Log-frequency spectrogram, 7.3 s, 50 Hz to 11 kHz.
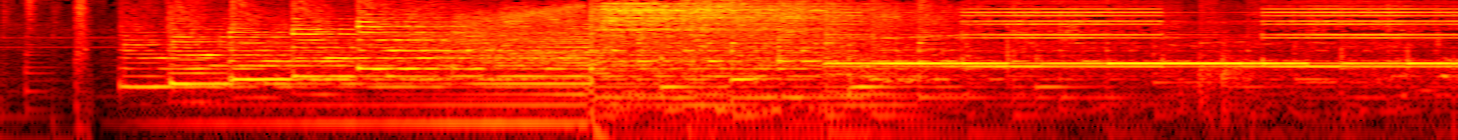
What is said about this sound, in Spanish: Este sonido que escuchan ha sobresaltado a muchos gaditanos sobre las 6 de esta pasada madrugada. Es un aviso por la alarma de terremoto que muchos tienen instalados a través de una aplicación en su móvil, aunque no lo sepan.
